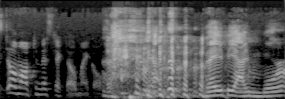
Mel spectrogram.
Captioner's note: panel laughing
